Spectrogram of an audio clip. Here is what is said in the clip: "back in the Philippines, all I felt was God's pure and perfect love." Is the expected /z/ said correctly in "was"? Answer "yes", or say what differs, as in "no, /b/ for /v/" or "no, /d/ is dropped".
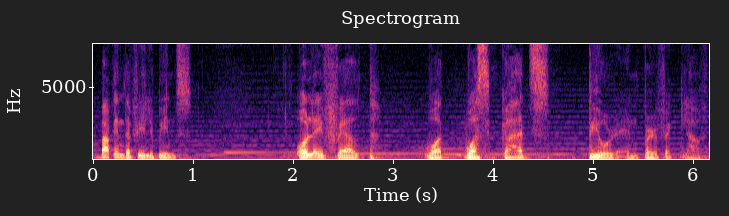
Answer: no, /s/ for /z/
